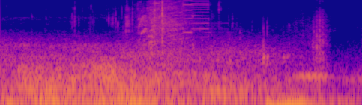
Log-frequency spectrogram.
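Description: A short electronic chime rings in a video game.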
